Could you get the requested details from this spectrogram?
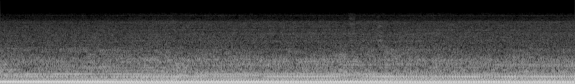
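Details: First start of a freshly wired engine with an LS alternator kit: steady, even drone with a constant low hum and no knocks or misses, running smoothly. Charging voltage reads far too high and is not regulating; owner wonders if the alternator is overspun.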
